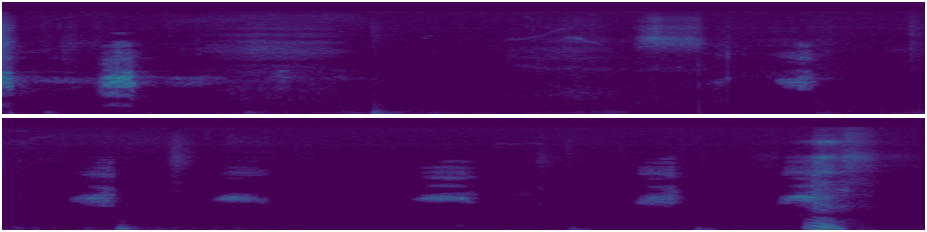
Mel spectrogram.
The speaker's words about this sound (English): Oh my god, the night is so quiet. All I can hear is the birds. I think this was... Either way, you can hear a mass of ravens.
